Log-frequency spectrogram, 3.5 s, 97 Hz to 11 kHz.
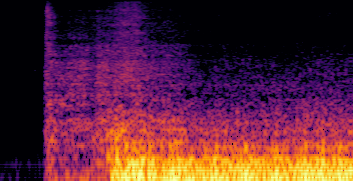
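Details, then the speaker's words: Nissan S13 Silvia after fuel pump work: brief crank, then it catches cleanly and settles into a deep, even rumble with no misses or knocks. A normal, healthy start and idle. "Um, now the Sylvia I've got it running. I'll put in a clip here."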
